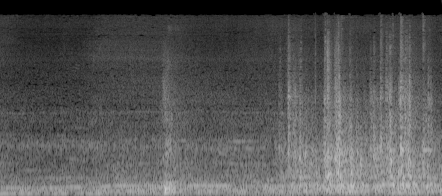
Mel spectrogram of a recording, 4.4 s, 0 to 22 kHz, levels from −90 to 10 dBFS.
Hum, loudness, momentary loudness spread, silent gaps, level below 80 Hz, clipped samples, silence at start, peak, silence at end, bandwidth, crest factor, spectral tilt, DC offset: none; -22 LUFS; 13 LU; none; -34 dBFS; under 0.1%; 0 s; -2 dBFS; 0 s; 17 kHz; 20 dB; -5 dB/octave; under 0.1%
